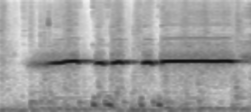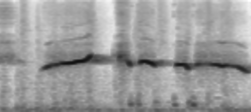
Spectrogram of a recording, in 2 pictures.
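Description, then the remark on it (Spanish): A nambú (tinamou) call imitated by a person whistling: two long, steady mid-pitched whistles with slight wavering and a rising bend, clear, with no talking. “Y tú, lana café, serás el nambú. Parecido al conejo. Que mantenga vigilados y en orden a todas las aves nocturnas. Para ello podrás silbar”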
